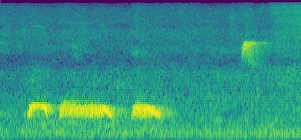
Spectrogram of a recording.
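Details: Spotted dove coo used to lure wild doves, three low, smooth, drawn-out coo notes in quick sequence, followed by a single short higher chirp from another bird.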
